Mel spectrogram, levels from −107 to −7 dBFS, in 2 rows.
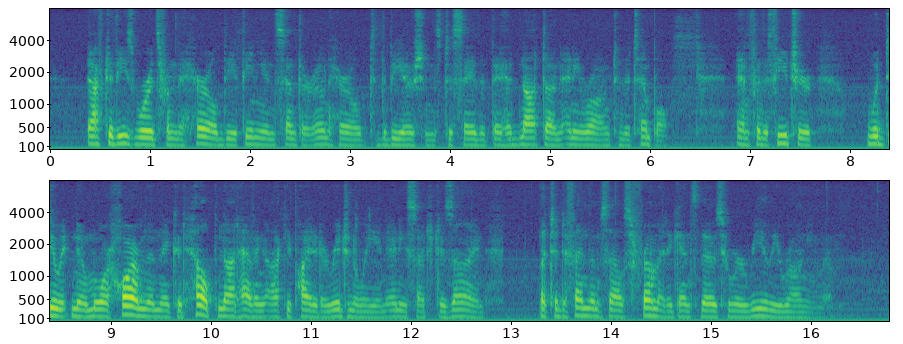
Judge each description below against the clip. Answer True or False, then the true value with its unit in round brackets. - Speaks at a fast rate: True (225 wpm)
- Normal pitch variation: False (2.3 semitones)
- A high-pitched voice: False (140 Hz)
